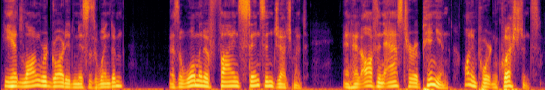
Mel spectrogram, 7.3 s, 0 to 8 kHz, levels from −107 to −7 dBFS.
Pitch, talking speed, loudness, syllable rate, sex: 120 Hz, 190 wpm, -18 LUFS, 6.1 syllables/s, male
